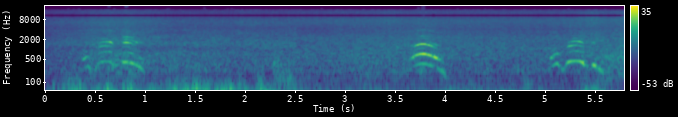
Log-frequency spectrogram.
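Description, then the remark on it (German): Lake waves rush steadily against the shore on the Albanian side at 7 in the morning, with sun lighting the snow-covered mountains, in a continuous, washing hiss, with three brief, tonal, bird-like calls rising above the water noise at intervals. “Die Sonne taucht die schneebedeckten Berge rund um den malerischen See in ein helles Licht, die Wellen rauschen.”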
